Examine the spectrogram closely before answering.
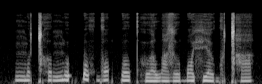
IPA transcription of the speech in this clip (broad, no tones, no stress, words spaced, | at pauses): ŋ͡moǀʰoŋ͡muʔ k͡pɔxʷɡɔ k͡po kʷʰawazu ɓɔfʲau̯ɡoǀʰa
